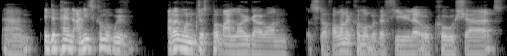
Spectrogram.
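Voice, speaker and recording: A low-voiced man talks loosely to his livestream viewers, rambling between ideas and reading out comments. His voice sits deep, with a gravelly, fry-laden edge. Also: fairly even intonation, moderate pace. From Australia. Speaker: hobby channel host. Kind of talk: casual livestream chat.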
